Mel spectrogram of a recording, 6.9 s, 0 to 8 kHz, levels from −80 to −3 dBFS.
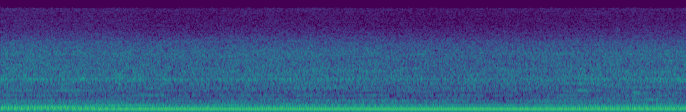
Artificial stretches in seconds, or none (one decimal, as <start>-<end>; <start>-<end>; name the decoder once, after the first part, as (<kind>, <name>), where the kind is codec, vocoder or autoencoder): none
